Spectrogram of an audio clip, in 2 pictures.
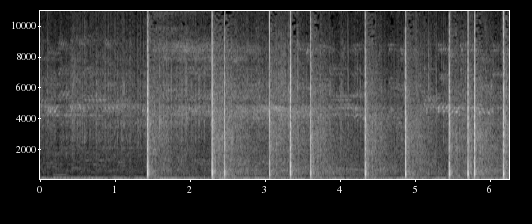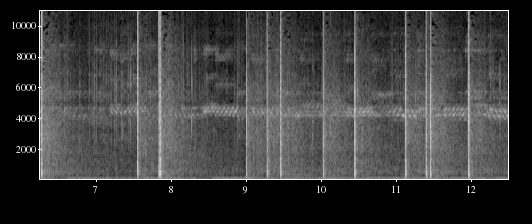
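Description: Fireworks display: aerial shells bursting in a quick, irregular string of sharp bangs, about two a second, starting about a second and a half in, over a steady low hum.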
